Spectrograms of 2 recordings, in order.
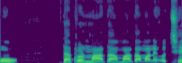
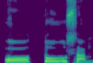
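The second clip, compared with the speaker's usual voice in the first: ওতৌসান stretched very slowly; slow model word; 2 semitones higher, much slower than usual. Shown as a demonstration. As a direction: say ওতৌসান slowly so they hear each part. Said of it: "teacher models word slowly".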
